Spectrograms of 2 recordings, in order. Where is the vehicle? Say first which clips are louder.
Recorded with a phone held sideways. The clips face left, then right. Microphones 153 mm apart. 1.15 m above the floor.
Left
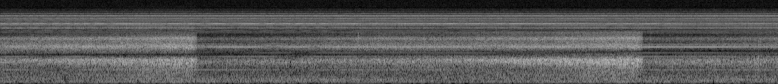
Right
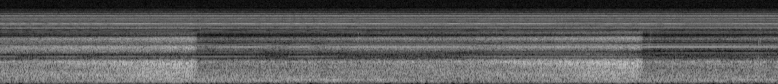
Right 9 dB; 55° right (ahead or behind); by 7.8 s 45° right (ahead or behind).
